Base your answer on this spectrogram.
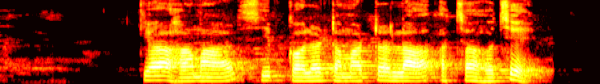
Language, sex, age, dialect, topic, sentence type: Magahi, male, 25-30, Northeastern/Surjapuri, agriculture, question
